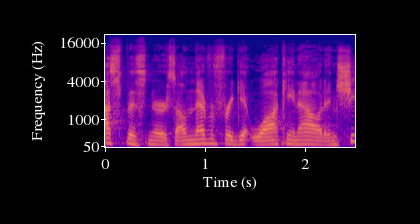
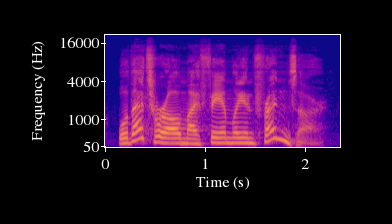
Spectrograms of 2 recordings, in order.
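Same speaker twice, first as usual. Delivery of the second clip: put-on heavy, thick, laid-on British accent; 4 semitones higher than usual. Retelling an old man's answer about whether he is excited about heaven, thick British accent. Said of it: "in the thickest British accent".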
